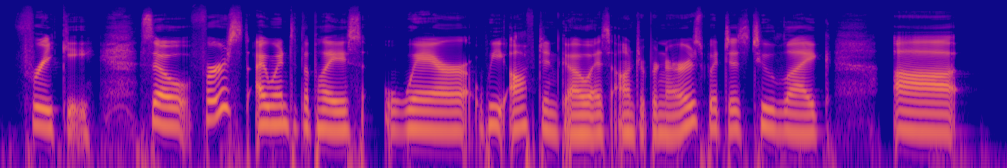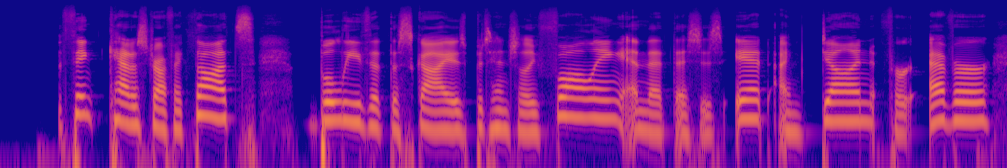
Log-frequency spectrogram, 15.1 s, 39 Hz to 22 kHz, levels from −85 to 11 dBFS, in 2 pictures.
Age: 20-39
